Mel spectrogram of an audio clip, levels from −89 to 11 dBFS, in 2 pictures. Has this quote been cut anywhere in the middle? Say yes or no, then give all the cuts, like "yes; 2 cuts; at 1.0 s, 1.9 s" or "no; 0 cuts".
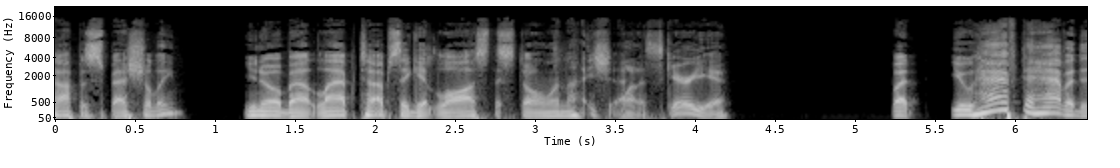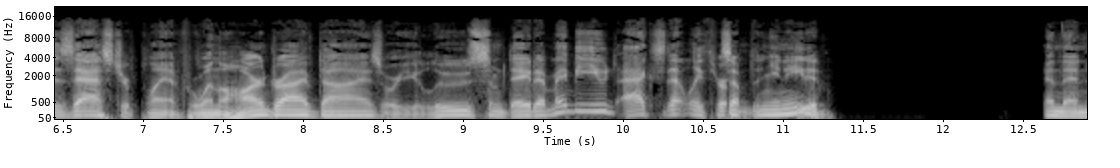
yes; 4 cuts; at 2.8 s, 3.5 s, 9.9 s, 10.6 s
